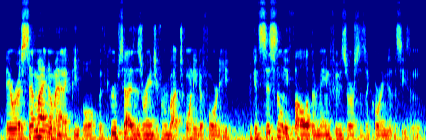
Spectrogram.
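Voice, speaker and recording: Speaking fast in a steady tone, this man formally reads scripted educational narration. The recording comes from a poor mic and carries an obvious rumbling noise underneath.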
